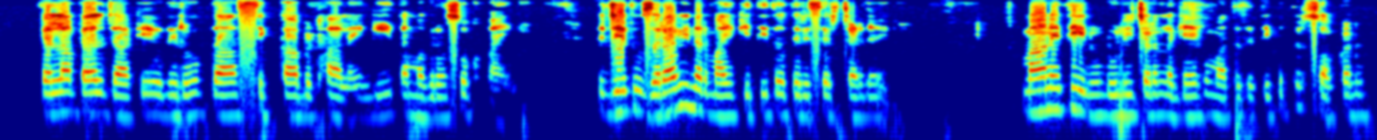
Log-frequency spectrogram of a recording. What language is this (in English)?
Punjabi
